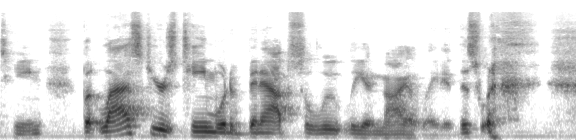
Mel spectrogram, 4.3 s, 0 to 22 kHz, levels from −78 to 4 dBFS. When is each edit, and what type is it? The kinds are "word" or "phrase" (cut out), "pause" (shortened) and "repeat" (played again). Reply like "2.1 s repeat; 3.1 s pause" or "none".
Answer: none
